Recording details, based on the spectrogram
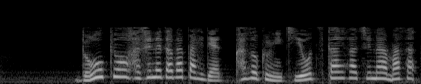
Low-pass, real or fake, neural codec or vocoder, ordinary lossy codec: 7.2 kHz; fake; codec, 16 kHz, 0.5 kbps, FunCodec, trained on LibriTTS, 25 frames a second; MP3, 24 kbps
